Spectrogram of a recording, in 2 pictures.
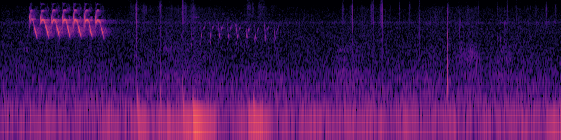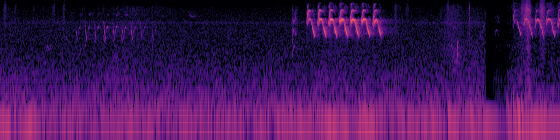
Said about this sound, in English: Okay, so we have these two birds, the exact same bird. They're talking to each other right now. One is like over to our left. One is over to our right. And we don't know which birds these are quite yet.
